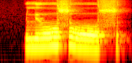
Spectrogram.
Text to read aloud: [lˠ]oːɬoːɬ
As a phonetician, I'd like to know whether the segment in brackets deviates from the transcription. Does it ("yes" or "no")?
yes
